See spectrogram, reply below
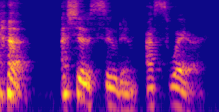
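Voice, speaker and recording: A woman giving a casual motivational talk to small business owners, telling stories in an animated way and acting out the voices she quotes. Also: low voice, slow pace, background noise.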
